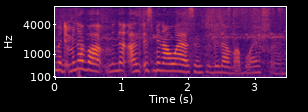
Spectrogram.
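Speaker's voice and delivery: normal talking voice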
